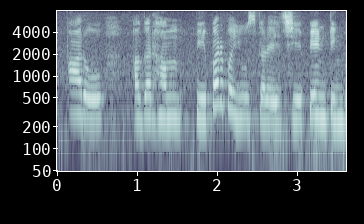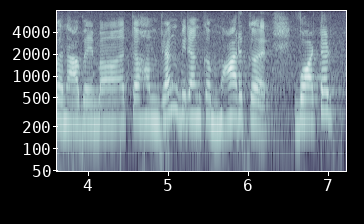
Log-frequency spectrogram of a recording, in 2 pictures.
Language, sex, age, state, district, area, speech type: Maithili, female, 18-30, Bihar, Saharsa, rural, spontaneous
